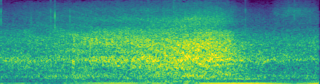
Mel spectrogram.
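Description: A car drives past close by on the street.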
